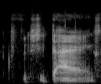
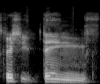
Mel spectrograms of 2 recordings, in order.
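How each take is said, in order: First: "Thangs" with an A vowel, rhyming with "bangs"; playful drawled pronunciation. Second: Said in the usual way. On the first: Shown as a demonstration. Host joking on a cool guy's channel name, drawled "Thangs". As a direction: say "Thangs" for "Things", vowel opened to A. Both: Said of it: "to be exact".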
